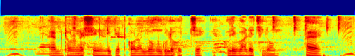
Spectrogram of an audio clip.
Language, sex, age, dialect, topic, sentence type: Bengali, male, 18-24, Standard Colloquial, banking, statement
